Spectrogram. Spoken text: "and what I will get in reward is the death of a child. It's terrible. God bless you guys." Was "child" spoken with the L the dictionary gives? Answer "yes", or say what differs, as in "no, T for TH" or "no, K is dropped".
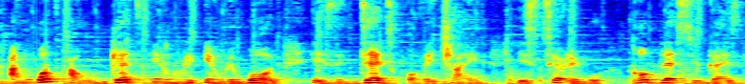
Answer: yes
